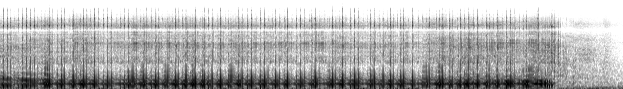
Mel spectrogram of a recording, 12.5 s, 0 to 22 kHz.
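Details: 2002 Echo SRM 2400SB slip-boom trimmer, 13 years old; cylinder was fogged, muffler clean; crisp, even buzz at steady high revs with no misses or surging, then a clean cut-off. Still running good, normal running.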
